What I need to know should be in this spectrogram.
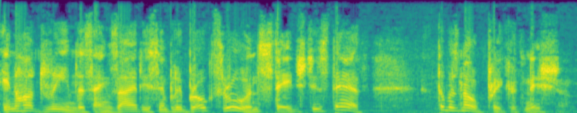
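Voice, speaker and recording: An actor playing a calm, learned psychiatrist who explains things in a measured, gently authoritative way in a vintage radio drama. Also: male voice, medium pitch, lo-fi sound. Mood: assured, authoritative. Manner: measured explaining, soft chuckles. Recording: hissy vintage radio broadcast recording.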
